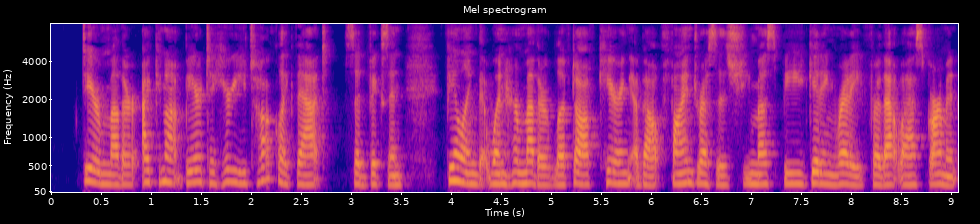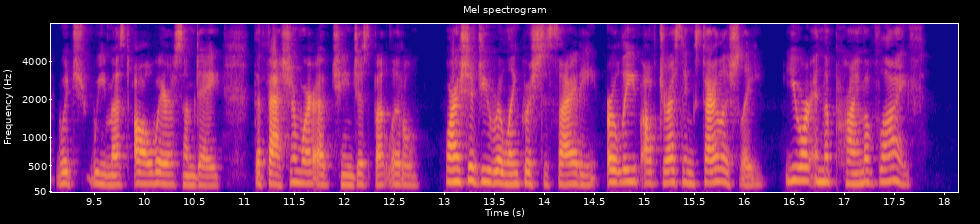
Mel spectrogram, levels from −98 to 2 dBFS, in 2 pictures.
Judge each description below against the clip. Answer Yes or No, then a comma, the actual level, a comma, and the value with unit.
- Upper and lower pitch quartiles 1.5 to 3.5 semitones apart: Yes, average, 2.8 semitones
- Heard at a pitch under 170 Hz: No, medium, 185 Hz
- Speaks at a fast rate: Yes, fast, 210 wpm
